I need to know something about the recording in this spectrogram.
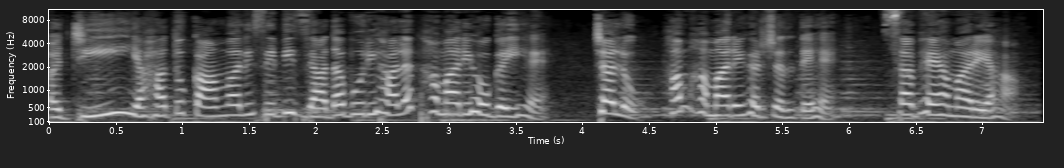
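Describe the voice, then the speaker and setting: A woman's voice: high voice, lively intonation, a little slow, faint music behind. A woman playing a spoiled, complaining grown-up daughter in a cartoon story, with a whining manner.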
